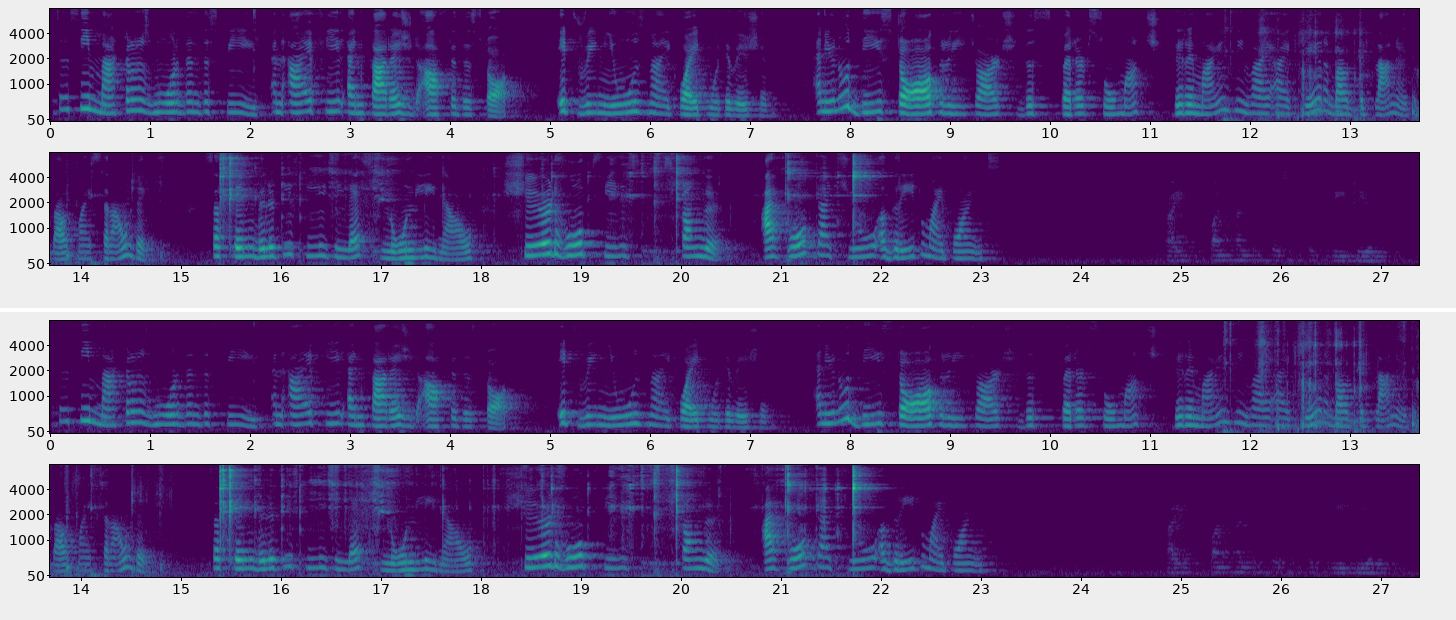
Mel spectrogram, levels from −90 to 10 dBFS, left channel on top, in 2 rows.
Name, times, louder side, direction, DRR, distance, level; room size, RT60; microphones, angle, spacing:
voice 1, 0.1-1.5 1.8-4.6 5.1-7.2 7.7-9.8 10.1-10.9 11.2-14.7 15.3-17.9 18.2-19.5 20.0-20.4 20.8-23.0, left 4 dB, 40° left, 16 dB, 0.4 m, -41 dB
sound 1, 11.7-21.8, right 10 dB, 35° right, 0.4 m, -41 dB
voice 2, 24.8-27.0, left 1 dB, 55° left, 1 dB, 2.6 m, -74 dB
18.5 x 7.3 x 3.8 m, 0.63 s
head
